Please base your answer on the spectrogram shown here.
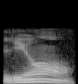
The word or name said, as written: Lyons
